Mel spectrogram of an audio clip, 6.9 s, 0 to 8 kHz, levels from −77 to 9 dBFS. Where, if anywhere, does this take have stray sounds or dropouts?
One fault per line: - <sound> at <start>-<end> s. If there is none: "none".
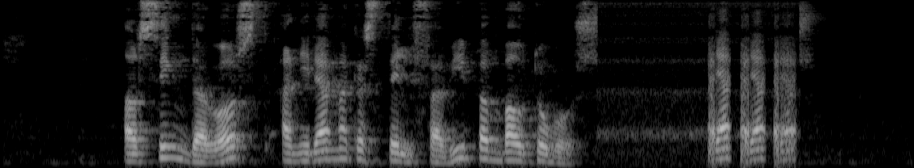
- laugh at 5.3-6.0 s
